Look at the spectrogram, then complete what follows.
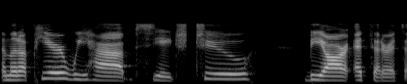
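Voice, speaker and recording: This woman has a fairly high pitch. Her pitch variation is ordinary. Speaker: chemistry tutor. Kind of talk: exam review tutorial. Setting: livestream with chat. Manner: casual, many fillers and repeats.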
